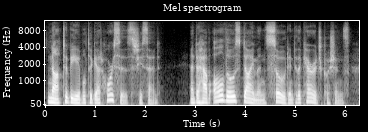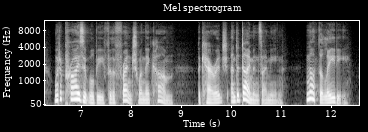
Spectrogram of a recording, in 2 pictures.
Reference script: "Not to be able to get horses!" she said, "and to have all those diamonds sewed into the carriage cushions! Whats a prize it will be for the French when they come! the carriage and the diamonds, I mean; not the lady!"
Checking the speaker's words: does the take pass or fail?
fail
